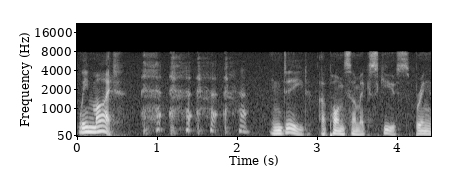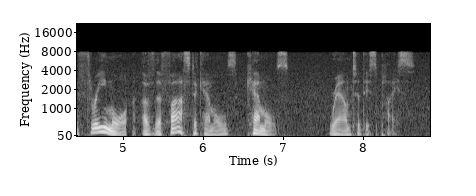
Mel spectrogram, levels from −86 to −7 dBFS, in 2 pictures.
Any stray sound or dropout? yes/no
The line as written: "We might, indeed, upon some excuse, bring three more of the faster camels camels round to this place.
yes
